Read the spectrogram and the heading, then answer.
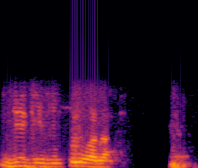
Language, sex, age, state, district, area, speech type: Urdu, male, 18-30, Uttar Pradesh, Rampur, urban, conversation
